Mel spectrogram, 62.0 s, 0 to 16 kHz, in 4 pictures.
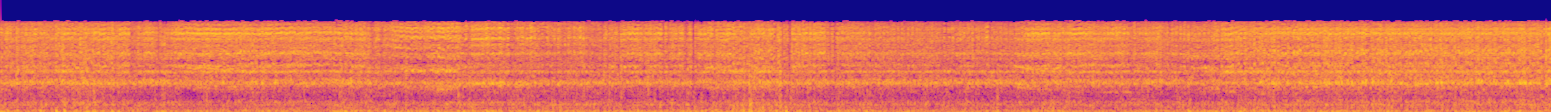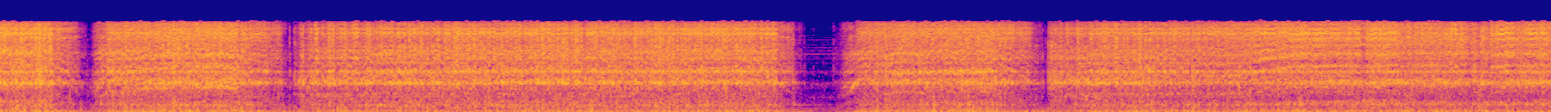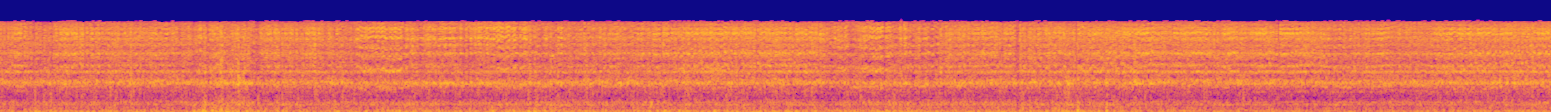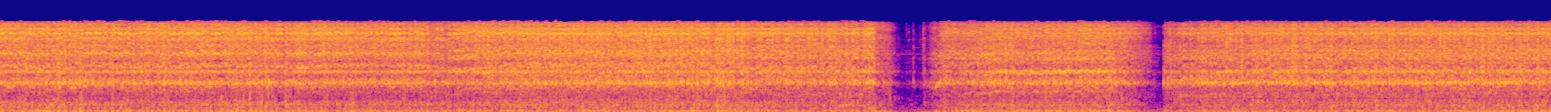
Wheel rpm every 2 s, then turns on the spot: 230, 220, 230, 230, 230, 220, 190, 190, 150, 140, 160, 120, 110, 150, 230, 230, 230, 220, 230, 220, 230, 230, 220, 210, 230, 210, 190, 120, 120, 140, 160.
24-26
